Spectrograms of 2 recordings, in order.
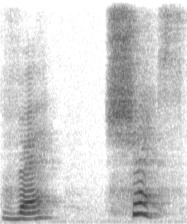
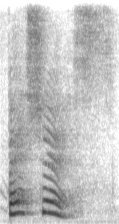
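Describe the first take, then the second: First: "Vicious" in two parts with a pause between; syllable by syllable. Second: "Vicious" joined up, high and emphatic; blended whole word. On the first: Teacher chanting along with children, "Vicious" broken into two syllables. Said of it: "Let's do it together". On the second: Teacher completes the word for children, "Vicious" blended, high and falling. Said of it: "Two syllable word". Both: Shown as a demonstration.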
